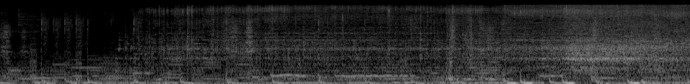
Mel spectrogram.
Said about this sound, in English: Let's hit the frying pan. The frying pan. It's just a little light little fry, just to heat them up, you know? You want cold hot dogs.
